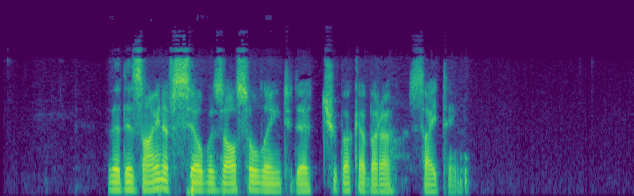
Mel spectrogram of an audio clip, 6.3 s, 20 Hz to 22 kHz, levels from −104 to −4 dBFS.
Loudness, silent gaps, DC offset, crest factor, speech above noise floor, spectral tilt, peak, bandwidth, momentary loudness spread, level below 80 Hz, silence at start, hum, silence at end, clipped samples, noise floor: -19 LUFS; none; under 0.1%; 20 dB; 62 dB; -4 dB/octave; -2 dBFS; 9.6 kHz; 9 LU; -50 dBFS; 1.1 s; none; 1.7 s; under 0.1%; -81 dBFS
